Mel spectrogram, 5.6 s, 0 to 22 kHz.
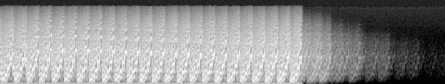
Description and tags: Synth chiptune 8 bit pitch down build up
chiptune, up, bit, Synth, 8, pitch, rise, build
